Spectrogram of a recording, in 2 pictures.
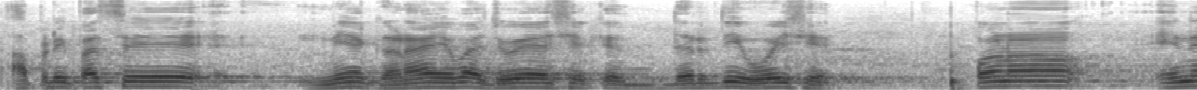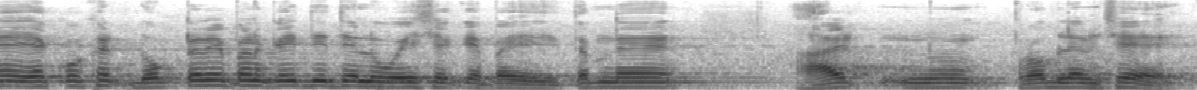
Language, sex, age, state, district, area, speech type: Gujarati, male, 60+, Gujarat, Amreli, rural, spontaneous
